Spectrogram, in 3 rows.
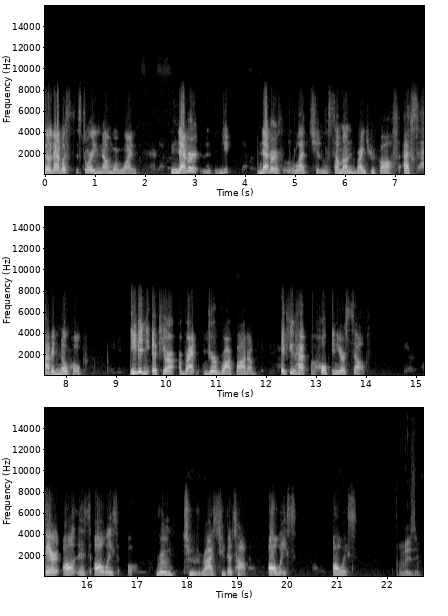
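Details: Woman who had a stroke at age 36 damaging about a third of her brain, including the speech center, initially leaving her unable to speak with right-side paralysis; she had aphasia and apraxia of speech after the stroke.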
